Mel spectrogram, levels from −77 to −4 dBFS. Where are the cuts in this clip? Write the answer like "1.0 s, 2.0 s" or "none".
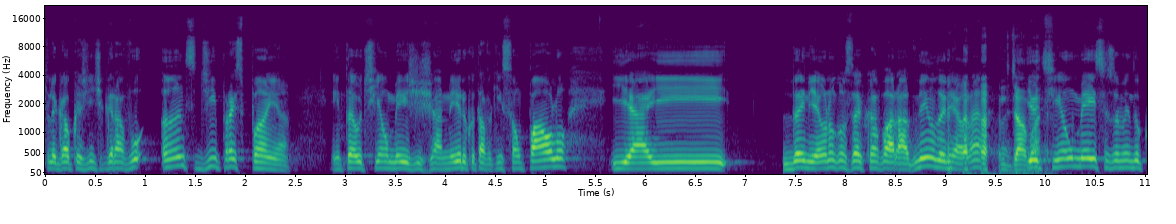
none

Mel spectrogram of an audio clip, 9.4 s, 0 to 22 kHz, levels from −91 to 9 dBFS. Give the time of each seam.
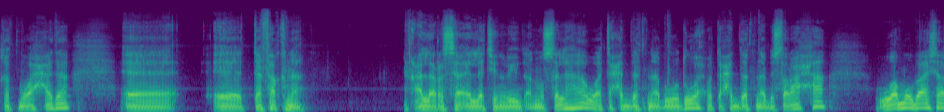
none

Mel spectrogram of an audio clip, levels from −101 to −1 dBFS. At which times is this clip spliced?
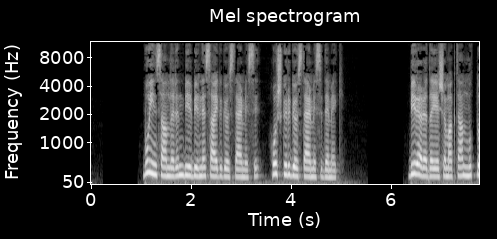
none

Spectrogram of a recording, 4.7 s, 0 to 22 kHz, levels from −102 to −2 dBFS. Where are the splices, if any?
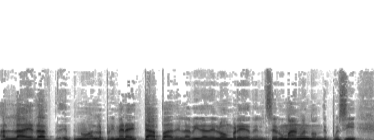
0.9 s

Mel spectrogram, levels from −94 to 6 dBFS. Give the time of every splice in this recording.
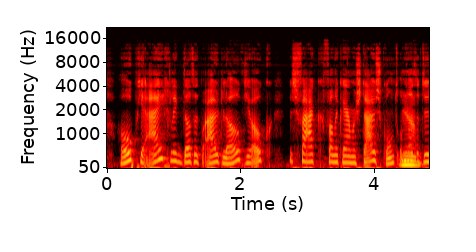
1.4 s, 2.1 s, 3.5 s

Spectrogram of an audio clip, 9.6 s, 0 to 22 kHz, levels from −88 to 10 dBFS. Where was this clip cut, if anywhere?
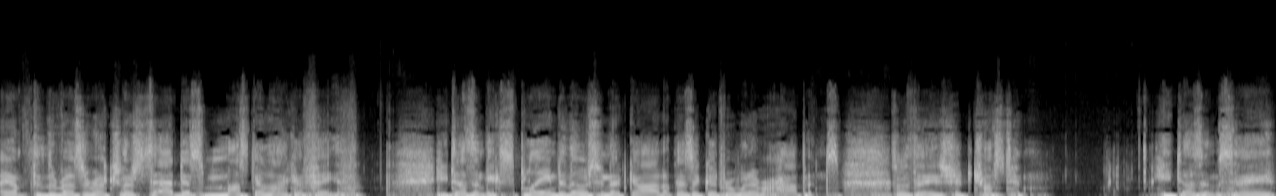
0.9 s, 1.9 s, 3.6 s, 4.5 s, 5.1 s, 5.4 s, 6.7 s, 7.2 s

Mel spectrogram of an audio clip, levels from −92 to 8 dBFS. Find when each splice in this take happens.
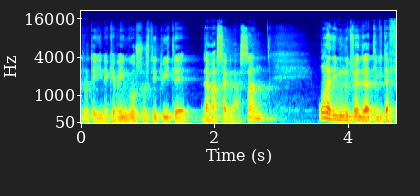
none

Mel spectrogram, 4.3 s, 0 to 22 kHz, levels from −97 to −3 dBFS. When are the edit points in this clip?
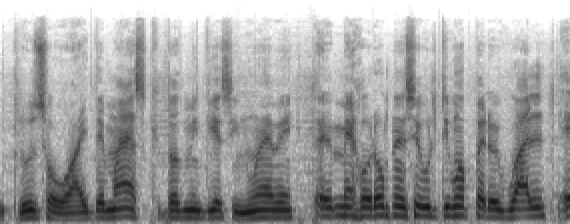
2.9 s

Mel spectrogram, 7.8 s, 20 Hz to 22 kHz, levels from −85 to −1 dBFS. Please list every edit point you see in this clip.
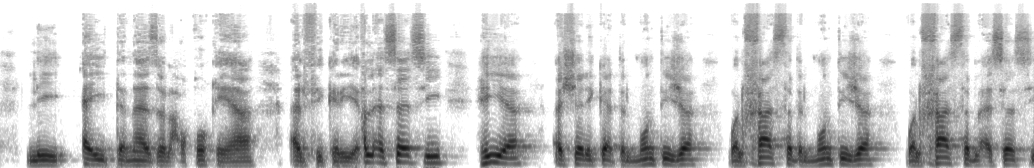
1.3 s, 2.7 s, 6.0 s

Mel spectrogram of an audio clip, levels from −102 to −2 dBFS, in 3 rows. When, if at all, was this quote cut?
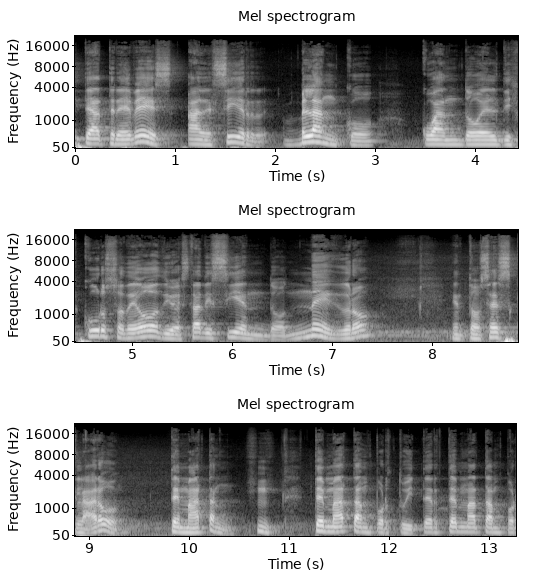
none

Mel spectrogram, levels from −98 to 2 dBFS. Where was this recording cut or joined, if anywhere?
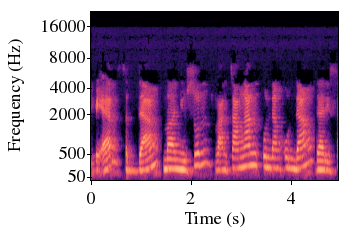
none

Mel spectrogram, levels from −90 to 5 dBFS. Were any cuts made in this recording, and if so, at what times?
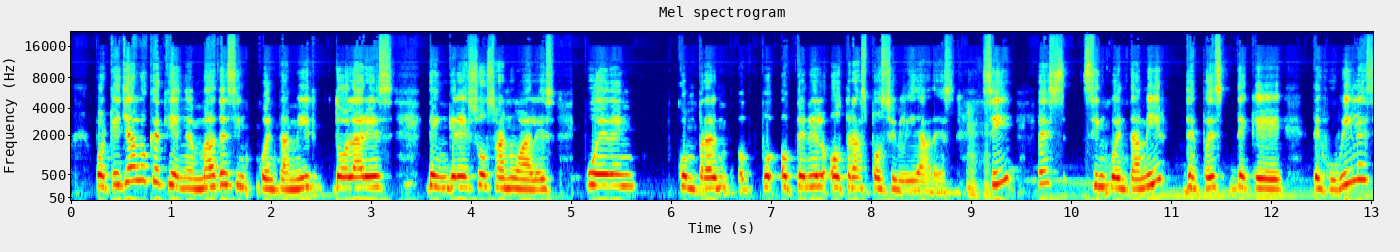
5.0 s, 9.7 s

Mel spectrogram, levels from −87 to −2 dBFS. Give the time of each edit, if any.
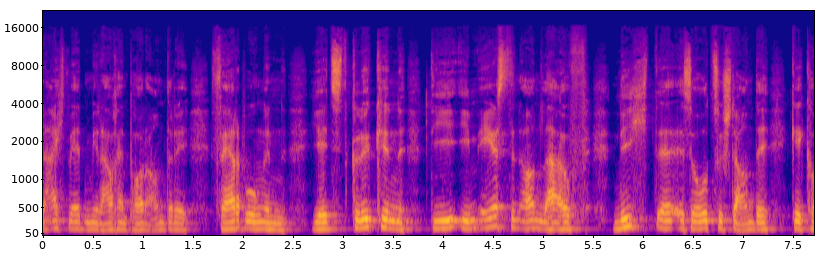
none

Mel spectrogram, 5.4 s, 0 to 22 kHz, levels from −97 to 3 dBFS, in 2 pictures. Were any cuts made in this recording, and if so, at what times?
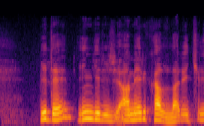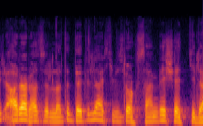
1.0 s, 2.6 s, 3.1 s, 4.4 s

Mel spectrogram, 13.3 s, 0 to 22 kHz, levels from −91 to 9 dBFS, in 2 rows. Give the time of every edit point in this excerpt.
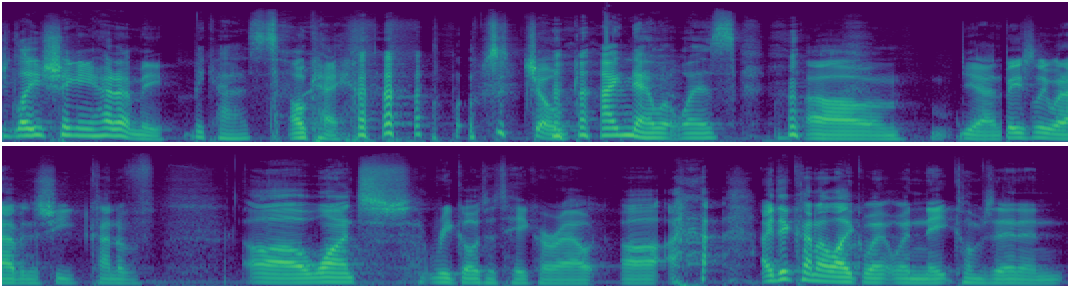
1.1 s, 5.9 s, 6.2 s

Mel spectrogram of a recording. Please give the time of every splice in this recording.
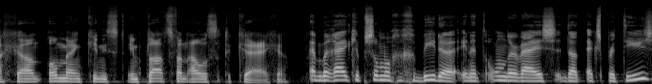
1.2 s, 2.2 s, 4.8 s

